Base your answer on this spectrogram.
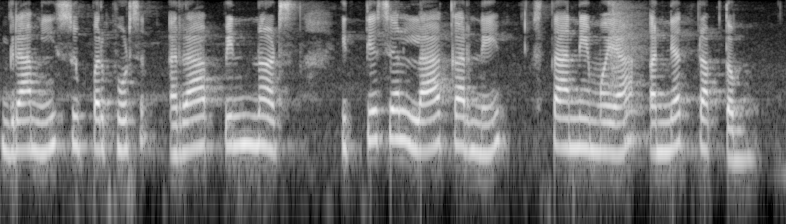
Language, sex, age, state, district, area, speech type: Sanskrit, female, 18-30, Odisha, Mayurbhanj, rural, read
